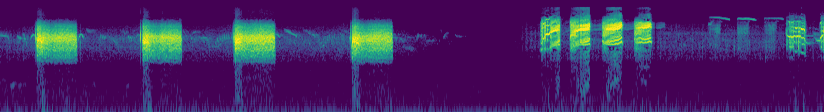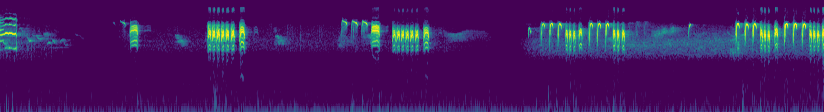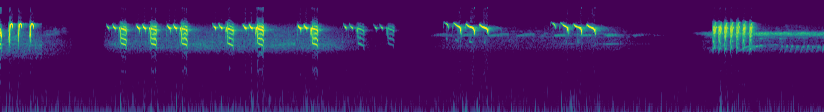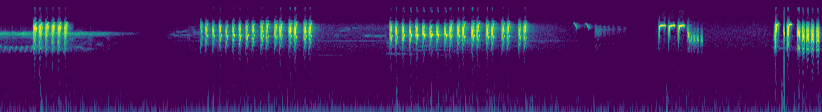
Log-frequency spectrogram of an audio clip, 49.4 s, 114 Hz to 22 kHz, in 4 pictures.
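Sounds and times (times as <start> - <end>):
Parus caeruleus blue tit calling: 0.2 - 6.0, 8.1 - 9.9, 10.6 - 13.4, 14.1 - 14.6, 15.4 - 16.1, 17.4 - 19.4, 20.3 - 25.5, 26.3 - 30.7, 31.4 - 34.0, 35.3 - 38.7, 39.8 - 41.9, 42.6 - 45.1, 47.0 - 47.6, 48.7 - 49.4.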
